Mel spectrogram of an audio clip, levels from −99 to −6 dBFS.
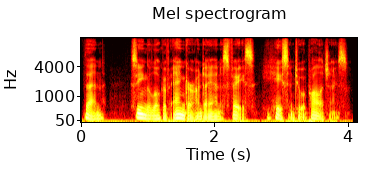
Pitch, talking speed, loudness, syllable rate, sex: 90 Hz, 190 wpm, -20 LUFS, 6.0 syllables/s, male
